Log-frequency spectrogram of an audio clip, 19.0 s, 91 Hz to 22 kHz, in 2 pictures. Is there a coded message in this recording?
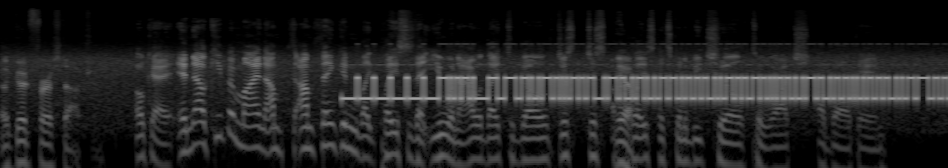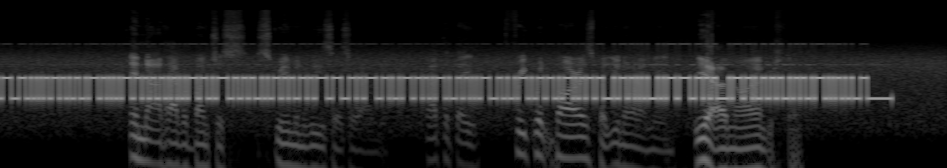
Yes: RTTY (45.45 baud, 850 Hz shift) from 3.4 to 18.4 s, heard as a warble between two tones, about 1310 Hz centre, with speech in English. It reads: OTHER MECHANICAL SPECIFICATIONS WERE IDENTICAL TO THE EUROPEAN MARKET VEHICLES.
